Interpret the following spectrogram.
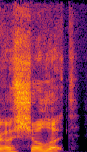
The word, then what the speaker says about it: axolotl: And by the way also um the Aztecs were called the Mishika and that's that X is a sh e in that case. So the axelottle or a schollet is named after the Aztec god.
